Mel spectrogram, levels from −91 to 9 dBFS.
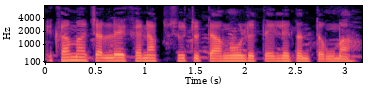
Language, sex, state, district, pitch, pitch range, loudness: Wancho, male, Arunachal Pradesh, Longding, 135 Hz, 130-150 Hz, -17 LUFS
